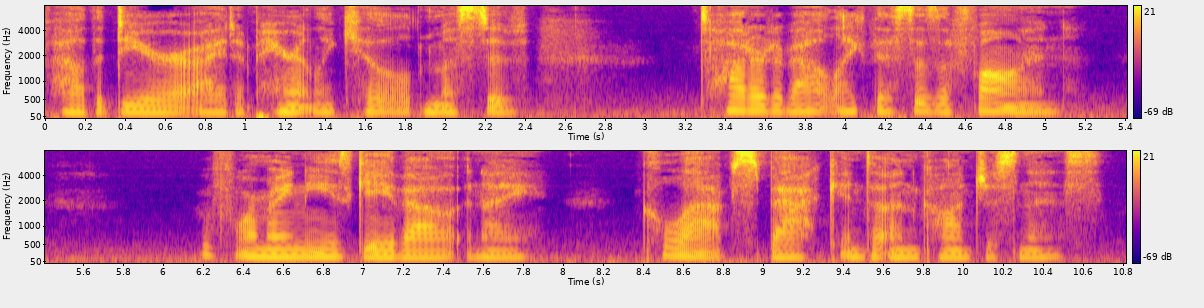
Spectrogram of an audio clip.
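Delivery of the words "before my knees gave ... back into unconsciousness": ordinary delivery, nothing marked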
